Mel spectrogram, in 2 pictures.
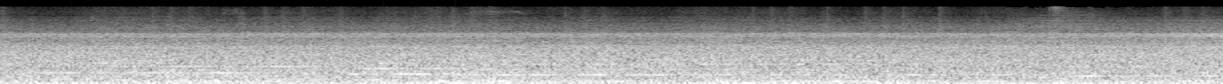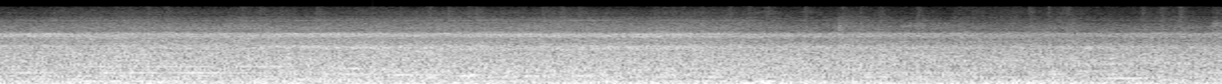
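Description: Steady, even rumbling noise with no distinct events, typical of a large hangar's background hum.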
